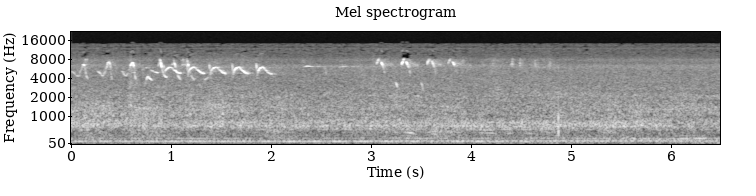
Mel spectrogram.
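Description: A songbird singing outdoors: a quick run of about ten high, falling chirps in the first two seconds, then a few more notes around three seconds in, over a faint steady background.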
